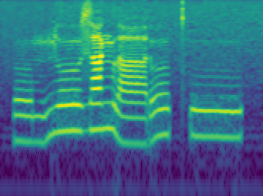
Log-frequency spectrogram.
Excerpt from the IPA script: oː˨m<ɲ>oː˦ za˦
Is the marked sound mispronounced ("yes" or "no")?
no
